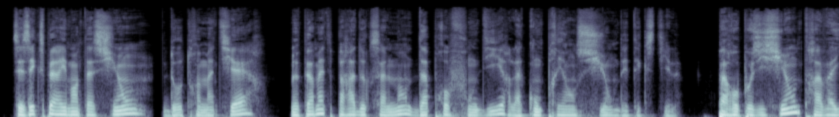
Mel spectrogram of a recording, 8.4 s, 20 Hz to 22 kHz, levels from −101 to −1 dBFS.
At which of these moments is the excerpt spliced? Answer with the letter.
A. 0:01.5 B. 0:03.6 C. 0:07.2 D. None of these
A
